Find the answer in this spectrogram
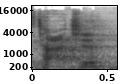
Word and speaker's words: Tacha: LaTacha is her full name, but Tacha is her nickname. So her name is Tacha.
